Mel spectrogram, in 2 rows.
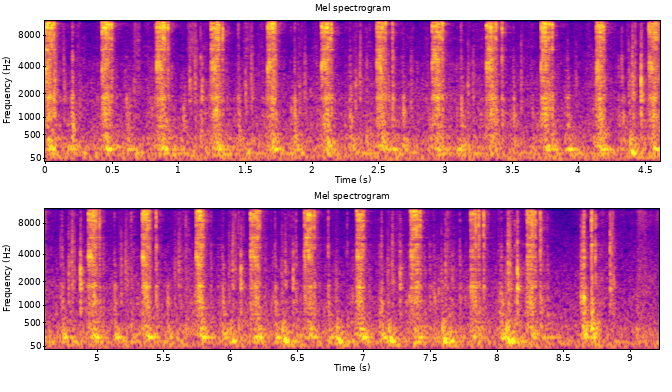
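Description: A ratchet wrench loosens bolts on the alternator of a BMW X5 35d diesel, giving a long steady run of close, sharp clicking strokes with no talk.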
